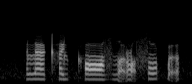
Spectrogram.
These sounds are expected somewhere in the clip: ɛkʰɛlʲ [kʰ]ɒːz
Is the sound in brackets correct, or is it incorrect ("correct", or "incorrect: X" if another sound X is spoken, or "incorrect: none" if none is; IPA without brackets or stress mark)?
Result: correct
